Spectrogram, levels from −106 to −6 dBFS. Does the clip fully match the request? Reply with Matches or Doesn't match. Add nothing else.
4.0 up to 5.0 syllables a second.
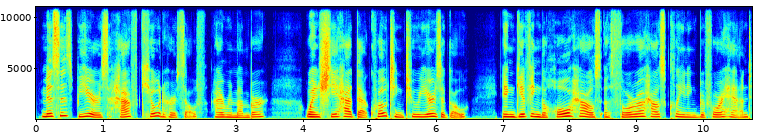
Matches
